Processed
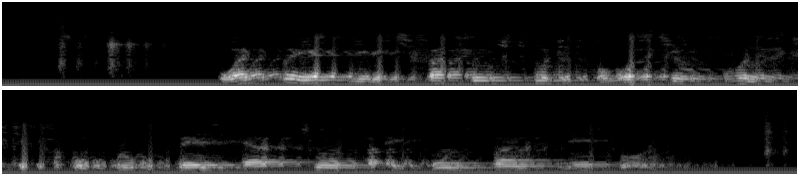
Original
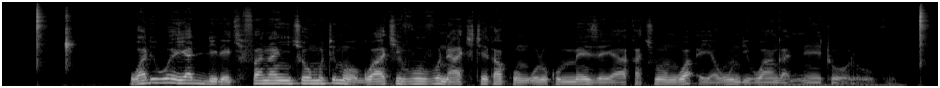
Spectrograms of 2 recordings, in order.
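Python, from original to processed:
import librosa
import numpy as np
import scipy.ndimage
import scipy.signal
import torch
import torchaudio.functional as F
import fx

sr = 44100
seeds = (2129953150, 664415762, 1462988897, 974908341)

y = scipy.signal.sosfilt(scipy.signal.butter(2, 46.0, 'highpass', fs=sr, output='sos'), x)
y = fx.high_shelf(y, sr, hz=3000.0, db=-9.0)
y = fx.filter_lfo_highpass(y, sr, shape='square', hz=2.7, low_hz=470.0, high_hz=3900.0, q=4.2)
y = fx.stretch_vocoder_free(y, sr, factor=1.7)
y = fx.add_hum(y, sr, base_hz=60, snr_db=22)
y = fx.spacing_loss(y, sr, db_at_10k=41)
y = fx.echo_feedback(y, sr, ms=174, feedback_pct=37, wet_db=-9.5)
y = F.gain(torch.from_numpy(y), 6.5).numpy()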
